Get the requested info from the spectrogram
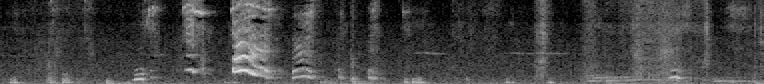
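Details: Standard Poodle puppies a little over three weeks old, indoors, giving soft high whimpers and squeaks in short bursts, with one louder rising squeal near the middle and a low grunt toward the end.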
